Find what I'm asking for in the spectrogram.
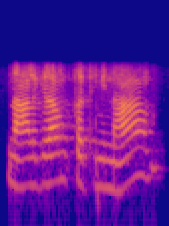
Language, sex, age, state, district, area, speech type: Tamil, female, 30-45, Tamil Nadu, Tirupattur, rural, conversation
